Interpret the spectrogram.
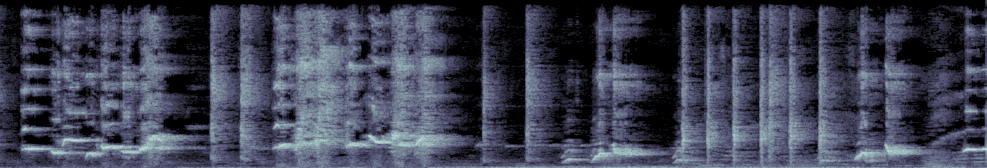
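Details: White-rumped shama, a national champion songbird, giving a rich, varied song of sweet whistled phrases and fast chattering notes, rising and falling quickly with short pauses, over a steady low hum.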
